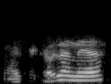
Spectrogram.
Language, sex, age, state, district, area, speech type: Dogri, male, 18-30, Jammu and Kashmir, Kathua, rural, conversation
